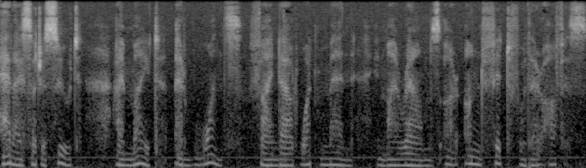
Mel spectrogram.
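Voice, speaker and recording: Soft-spoken delivery at a very slow pace. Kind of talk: fairy tale reading; ASMR.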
